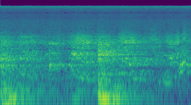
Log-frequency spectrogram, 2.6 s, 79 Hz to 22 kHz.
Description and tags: I recorded this either 10 or 20 years ago, probably, and have no idea
how the sound was made. Probably random noise in the house, and I found
this one interesting enough to keep. Have fun.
